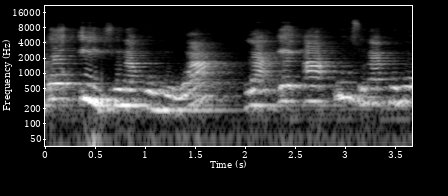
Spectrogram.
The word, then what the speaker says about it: eau: Et on a aussi la prononciation EAU, que suena como O. La EAU suena como O. Par exemple, on peut dire l'eau, significa agua en español. En français, on dit eau.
